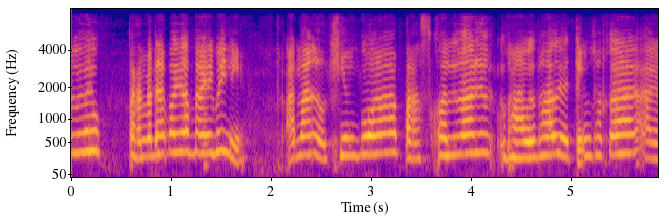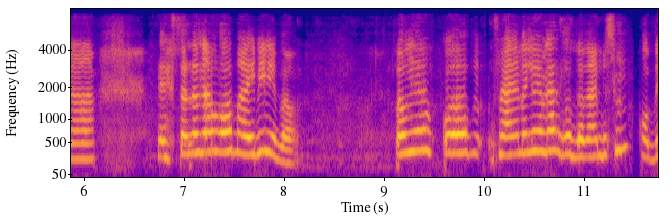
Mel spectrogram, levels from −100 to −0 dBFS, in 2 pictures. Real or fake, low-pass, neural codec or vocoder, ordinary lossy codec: fake; 7.2 kHz; codec, 24 kHz, 1.5 kbps, HILCodec; none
